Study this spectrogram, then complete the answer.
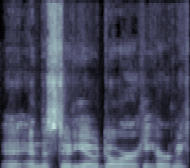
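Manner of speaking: ordinary delivery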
